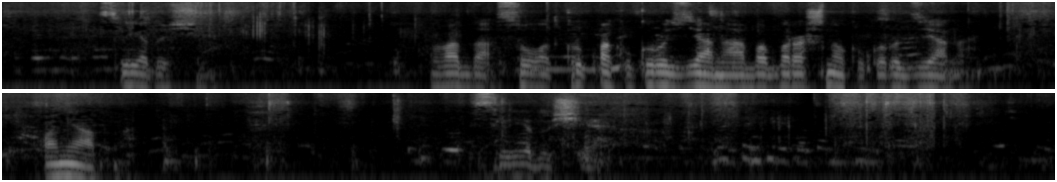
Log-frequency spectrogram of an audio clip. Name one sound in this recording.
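A plastic bottle crinkles and rustles as it is handled.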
